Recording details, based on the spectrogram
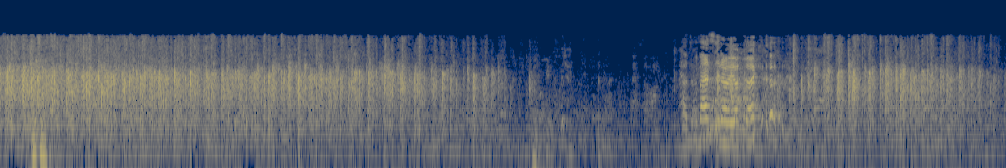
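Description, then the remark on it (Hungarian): A crowd applauds steadily for about ten seconds as university chaplaincies are called up, beginning with the Brassó Catholic University Chaplaincy, the clapping fading to a brief lull before a second loud burst of applause rises again, with a voice speaking briefly in between. “Nagy tapssal!”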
